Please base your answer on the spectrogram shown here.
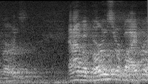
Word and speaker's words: Byrns: ain't it interesting that my last name is pronounced burns and i'm a burn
